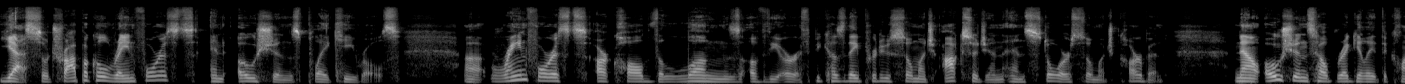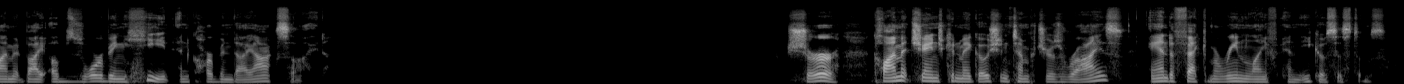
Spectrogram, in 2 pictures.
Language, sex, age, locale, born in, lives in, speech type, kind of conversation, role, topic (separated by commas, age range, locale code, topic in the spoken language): English, male, 35-39, en-US, United States, United States, read, expert-assistant, expert, What is a biome?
